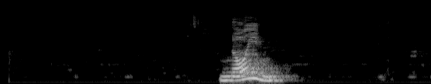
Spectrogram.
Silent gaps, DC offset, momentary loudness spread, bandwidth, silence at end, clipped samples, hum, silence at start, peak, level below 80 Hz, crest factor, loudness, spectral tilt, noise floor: none; under 0.1%; 13 LU; 9.8 kHz; 1.4 s; under 0.1%; none; 2.2 s; -4 dBFS; -68 dBFS; 22 dB; -20 LUFS; -7 dB/octave; -69 dBFS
